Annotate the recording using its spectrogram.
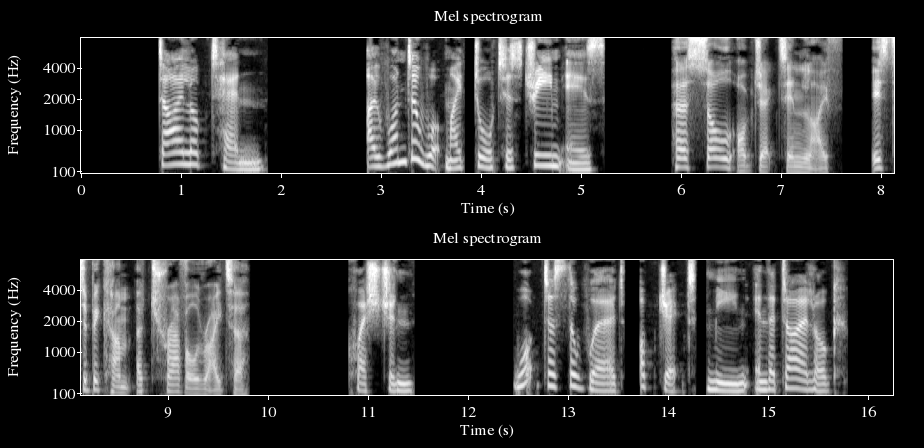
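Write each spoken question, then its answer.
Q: What does the word object mean in the dialogue?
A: aim, goal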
